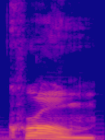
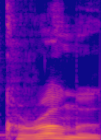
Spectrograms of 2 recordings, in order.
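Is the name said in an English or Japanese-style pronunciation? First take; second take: English; Japanese. First: It is one syllable, with English sounds. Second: It is three syllables, with Japanese-style sounds. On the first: The speaker calls it right. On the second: The speaker calls it wrong.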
